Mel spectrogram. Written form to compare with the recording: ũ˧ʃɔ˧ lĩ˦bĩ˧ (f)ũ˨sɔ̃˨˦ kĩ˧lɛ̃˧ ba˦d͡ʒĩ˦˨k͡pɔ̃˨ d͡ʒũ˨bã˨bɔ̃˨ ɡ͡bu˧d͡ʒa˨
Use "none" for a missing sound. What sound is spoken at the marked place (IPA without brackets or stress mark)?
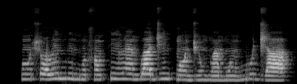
b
